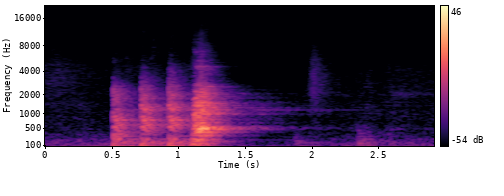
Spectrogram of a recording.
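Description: A quick run of four sharp barks from a dog at the door close by, the last one loudest, followed by softer trailing sounds.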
